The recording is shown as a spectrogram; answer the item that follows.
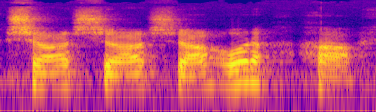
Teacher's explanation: पर वहीं पर ही महाप्राण में जो होता है, उच्चारण करते समय श्वसन की मात्रा जो होती है वो अधिक निकलती है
